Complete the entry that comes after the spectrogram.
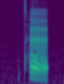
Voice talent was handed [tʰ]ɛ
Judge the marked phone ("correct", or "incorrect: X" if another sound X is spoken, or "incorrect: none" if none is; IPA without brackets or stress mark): correct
